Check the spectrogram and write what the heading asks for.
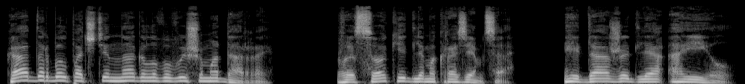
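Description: Мужчина читает фантастический роман вслух, как рассказчик аудиокниги. Интонация у него живая и подвижная, голос заметно гуляет по высоте. Запись сухая, без эха в комнате. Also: male voice, medium pitch, unhurried, dry recording, clean studio sound. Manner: expressive storytelling reading. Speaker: audiobook narrator. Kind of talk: scripted fantasy narration.

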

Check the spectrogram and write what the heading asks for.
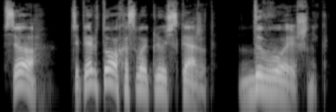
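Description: A man's voice: mid-range voice, sing-song, slow, dry recording, studio quality. A man doing a stern, icy hacker man. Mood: scolding. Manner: icy and clipped, flares into scolding.

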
